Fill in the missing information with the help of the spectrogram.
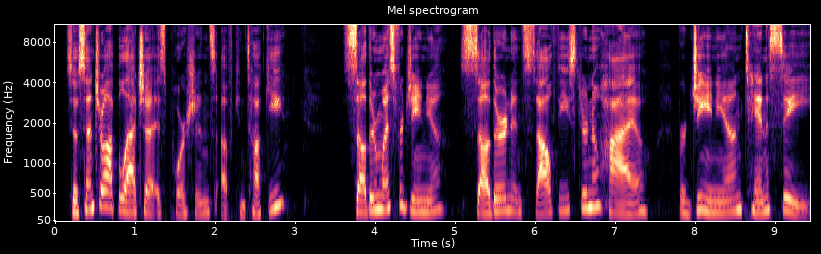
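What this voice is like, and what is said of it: Put-on Southern Appalachian drawl. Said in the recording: “I like your drawl, honey. ... I don't know if it's correct for that area. ... You know, you're trying.”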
